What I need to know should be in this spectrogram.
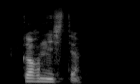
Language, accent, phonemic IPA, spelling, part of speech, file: French, France, /kɔʁ.nist/, corniste, noun, LL-Q150 (fra)-corniste.wav
- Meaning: hornist (person who plays the horn)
